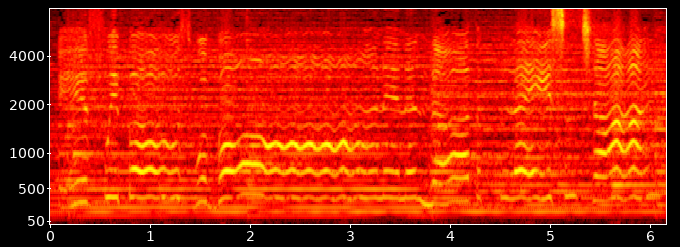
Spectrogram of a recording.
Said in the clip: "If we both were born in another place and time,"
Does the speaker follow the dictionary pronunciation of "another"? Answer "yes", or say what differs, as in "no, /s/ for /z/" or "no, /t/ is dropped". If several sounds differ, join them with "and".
yes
